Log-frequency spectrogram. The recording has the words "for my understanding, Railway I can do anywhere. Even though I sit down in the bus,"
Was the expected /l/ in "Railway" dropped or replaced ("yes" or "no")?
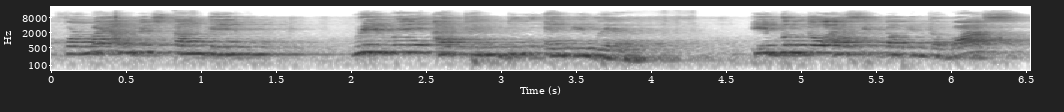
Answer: yes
